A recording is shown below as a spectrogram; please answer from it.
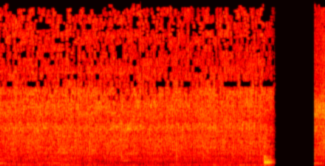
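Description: Green beans frying with salt and turmeric make a steady, moderate sizzle that runs unbroken before a short silent gap at the end.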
